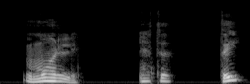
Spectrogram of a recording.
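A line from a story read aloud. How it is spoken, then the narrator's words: Faltering babble. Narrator (Russian): пролепетала мама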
